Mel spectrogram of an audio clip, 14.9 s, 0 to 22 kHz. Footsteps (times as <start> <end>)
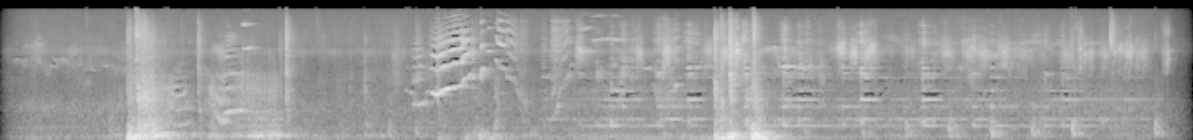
4.6 14.7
